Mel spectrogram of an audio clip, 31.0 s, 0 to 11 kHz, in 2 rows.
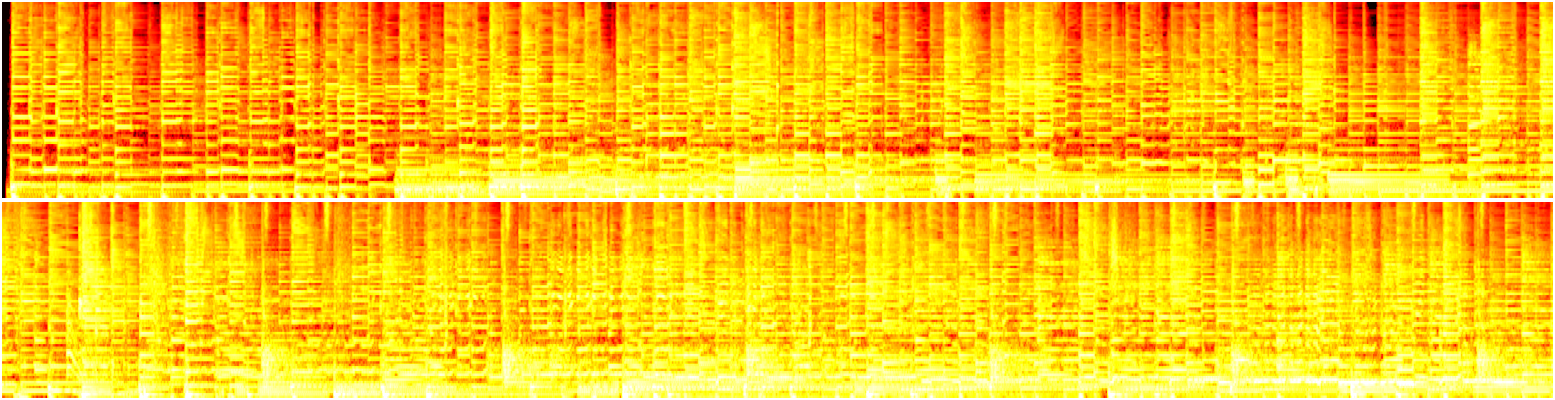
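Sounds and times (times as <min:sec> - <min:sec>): long-necked lute picked fast: 0:00.2 - 0:31.0
low bass accompaniment: 0:04.0 - 0:14.8, 0:16.0 - 0:31.0.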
